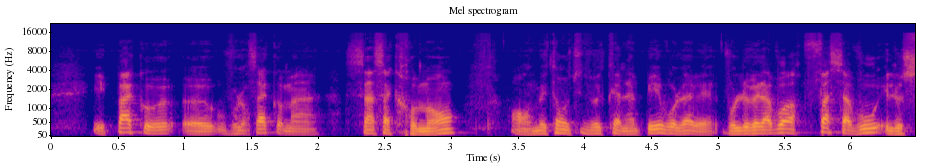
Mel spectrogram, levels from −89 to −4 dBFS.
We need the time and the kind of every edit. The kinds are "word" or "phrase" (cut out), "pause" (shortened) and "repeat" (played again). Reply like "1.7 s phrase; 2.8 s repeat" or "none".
1.5 s phrase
